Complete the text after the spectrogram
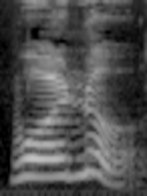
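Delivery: put-on loud father echoing the child's question; Gruffalo father. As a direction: throw the question back loudly, pitch falling. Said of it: "said the Gruffalo".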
